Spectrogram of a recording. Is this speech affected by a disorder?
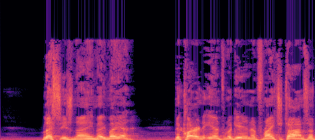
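No.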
